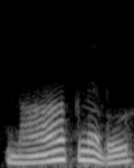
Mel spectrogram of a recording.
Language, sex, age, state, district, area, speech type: Kannada, male, 45-60, Karnataka, Bidar, urban, spontaneous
